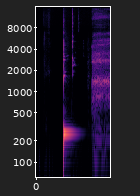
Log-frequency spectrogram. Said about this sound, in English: That sweet sound of a cork pop.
